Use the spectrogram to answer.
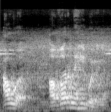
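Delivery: usual speaking voice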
